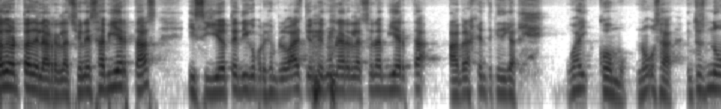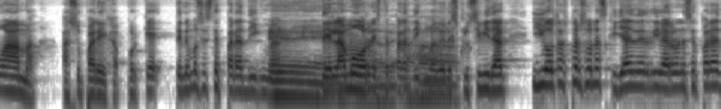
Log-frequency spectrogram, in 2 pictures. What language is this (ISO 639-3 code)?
spa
